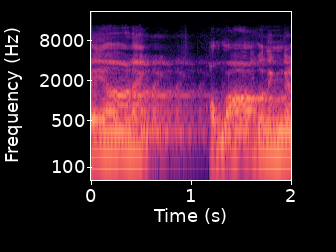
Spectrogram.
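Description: A man chanting into a microphone in long, held melodic notes, breaking off for a breath about a second in, then gliding up into the next held note.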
